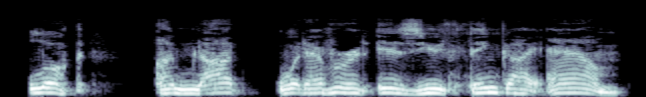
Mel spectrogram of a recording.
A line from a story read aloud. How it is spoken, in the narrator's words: I croaked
